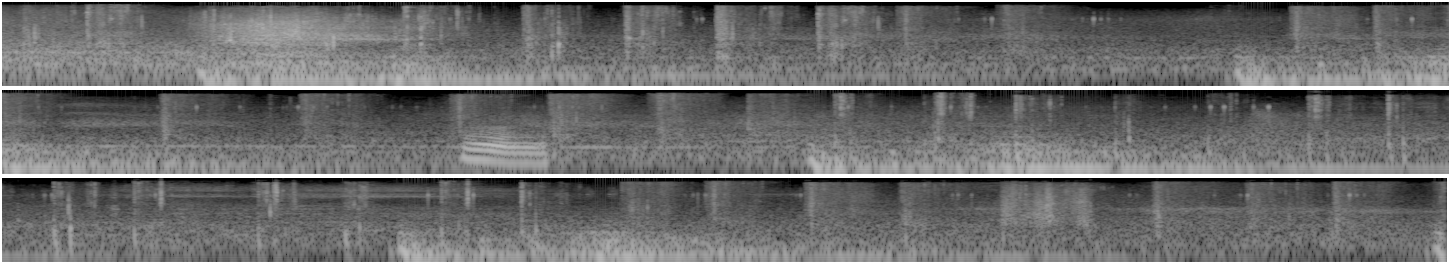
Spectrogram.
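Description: Footsteps tread steadily over grass and stone.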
